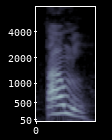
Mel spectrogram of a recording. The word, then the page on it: taumi: Ansus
